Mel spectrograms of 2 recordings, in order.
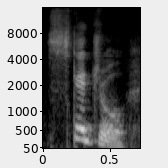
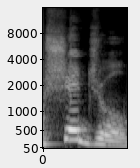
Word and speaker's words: schedule: one is it so British people say schedule Americans say schedule however we both pronounce them both no we don't British people pronounce both ways we say schedule and schedule depends on the day depends on the person depends on the mood Americans they would just say schedule I think IDI do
